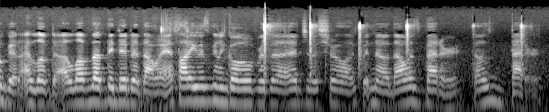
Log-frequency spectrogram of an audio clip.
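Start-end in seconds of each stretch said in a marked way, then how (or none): none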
